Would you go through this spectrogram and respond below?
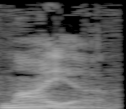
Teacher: it is actually the second syllable which is stressed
